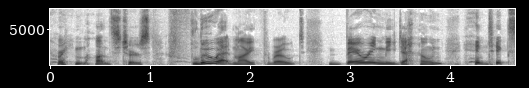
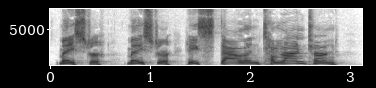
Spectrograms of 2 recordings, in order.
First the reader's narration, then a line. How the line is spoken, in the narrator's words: shouted the ancient, pursuing my retreat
